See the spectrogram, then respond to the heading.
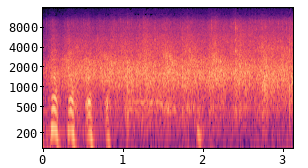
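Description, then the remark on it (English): Sustained applause from a sizable audience welcoming Marta Kauffman as she comes up the stairs, a dense steady wash of clapping, with a few brief voices calling out near the start and again partway through. “so i am thrilled to get this opportunity to talk to marta kauffman please welcome her You're going to have to clap for a while.”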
